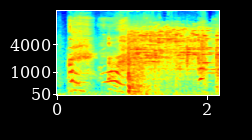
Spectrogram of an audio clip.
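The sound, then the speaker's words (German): Glass shattering as a stone smashes a window pane: brief voice sounds at the start, then a sharp crash breaks into a bright, sustained spray of tinkling shards that carries on to the end. “Und mit diesem Stein hier schlage ich das Fenster ein.”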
